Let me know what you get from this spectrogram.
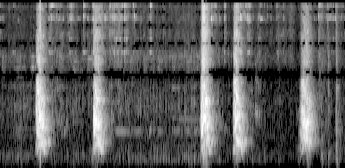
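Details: Pet dog barking at a pink pig bumble ball toy: five short, sharp barks, the first two about a second apart, then three more closer together, in a quiet room.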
